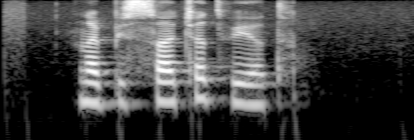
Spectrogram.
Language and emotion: Russian, neutral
